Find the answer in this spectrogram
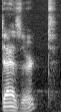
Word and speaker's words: desert: word desert for example so when I say desert the first syllable has a long vowel if I say desert so desert means an arid land or a dry land as the meaning of desert right and the first syllable is stressed because it's a noun so death the the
